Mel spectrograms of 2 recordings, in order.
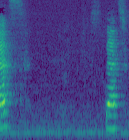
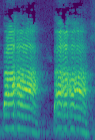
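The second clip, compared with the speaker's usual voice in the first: laughing baa-baa sheep noise; 3 semitones lower, 8 dB louder than usual. Shown as a demonstration. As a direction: bleat like a sheep while laughing. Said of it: "He says".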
